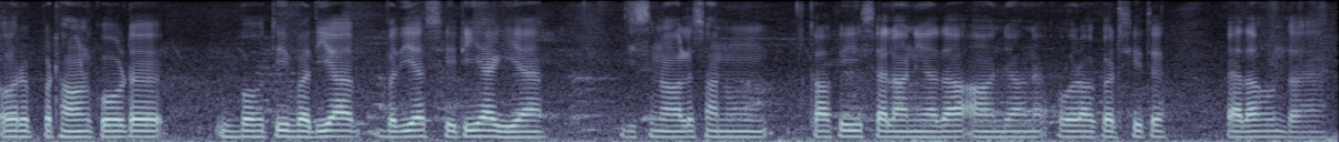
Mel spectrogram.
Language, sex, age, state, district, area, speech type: Punjabi, male, 18-30, Punjab, Pathankot, rural, spontaneous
